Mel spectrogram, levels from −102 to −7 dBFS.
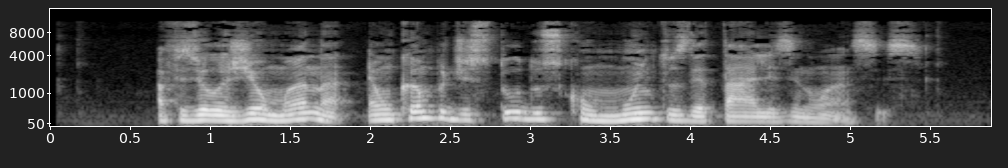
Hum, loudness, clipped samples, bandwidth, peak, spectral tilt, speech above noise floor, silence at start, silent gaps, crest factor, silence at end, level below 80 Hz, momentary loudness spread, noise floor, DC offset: none; -23 LUFS; under 0.1%; 11.5 kHz; -8 dBFS; -6 dB/octave; 44 dB; 0.65 s; none; 16 dB; 0.45 s; -54 dBFS; 11 LU; -66 dBFS; under 0.1%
